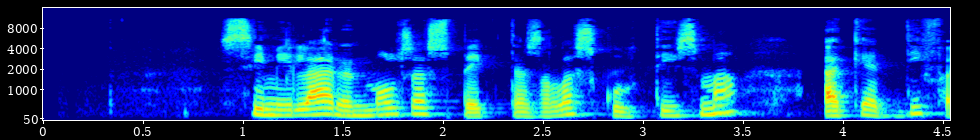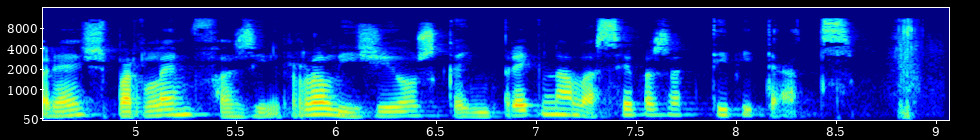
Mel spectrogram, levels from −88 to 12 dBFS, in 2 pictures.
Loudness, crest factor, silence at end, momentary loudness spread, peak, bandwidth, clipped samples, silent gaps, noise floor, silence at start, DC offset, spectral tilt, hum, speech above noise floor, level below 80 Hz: -27 LUFS; 24 dB; 0.15 s; 12 LU; -4 dBFS; 11.5 kHz; under 0.1%; none; -65 dBFS; 0.9 s; under 0.1%; -4.5 dB/octave; none; 39 dB; -78 dBFS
